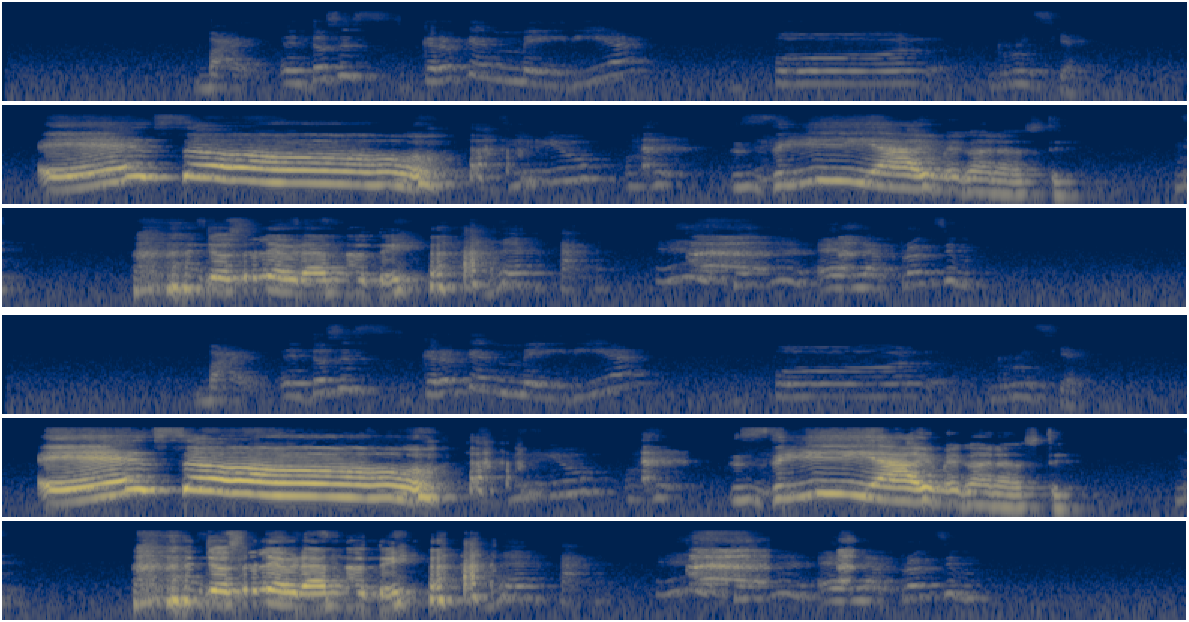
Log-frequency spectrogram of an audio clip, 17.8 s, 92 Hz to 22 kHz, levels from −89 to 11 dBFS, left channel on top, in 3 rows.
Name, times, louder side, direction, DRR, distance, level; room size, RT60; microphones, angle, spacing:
voice 1, 1.0-1.8 2.1-3.2 3.6-5.4 8.4-9.3 9.7-9.9 11.8-11.9 12.6-13.6 14.1-14.8 15.1-16.7, left 1 dB, 15° left, 1.2 m, -48 dB
voice 2, 6.1-8.4 9.1-9.2 9.6-11.3 12.5-14.2 15.3-15.7, right 6 dB, 75° right, 0.5 m, -21 dB
9.2 x 8.1 x 3.1 m
head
